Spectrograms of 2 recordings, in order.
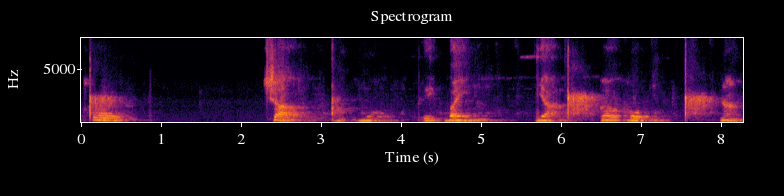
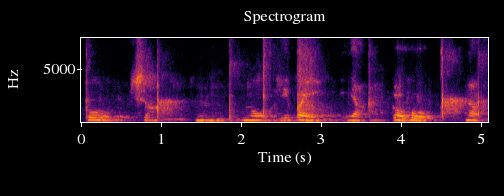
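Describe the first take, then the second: First: Syllables at half tempo, long gaps between; slow tempo. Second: Syllables in quick drut tempo; fast tempo. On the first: Teacher showing how the slow version went, very slow tempo. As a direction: stretch each syllable out and wait before the next. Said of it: "और जो slow गाते थे". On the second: Teacher showing how it was sung at speed, brisk tempo. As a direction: count the syllables out briskly, evenly spaced. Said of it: "speed में, द्रुत में". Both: Shown as a demonstration.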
